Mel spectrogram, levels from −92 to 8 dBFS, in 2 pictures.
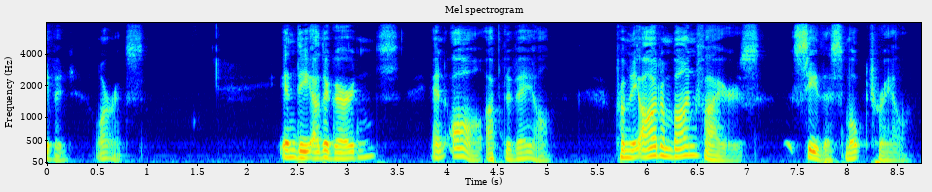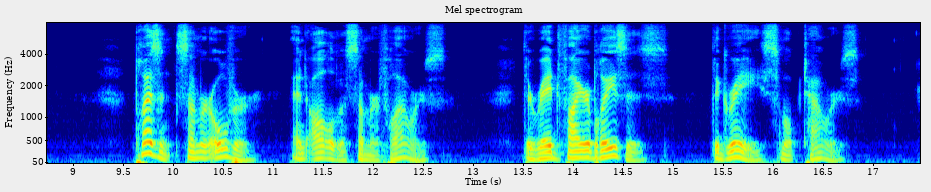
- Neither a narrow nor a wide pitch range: No, wide, 7.6 semitones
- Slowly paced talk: Yes, slow, 125 wpm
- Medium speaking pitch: No, low, 125 Hz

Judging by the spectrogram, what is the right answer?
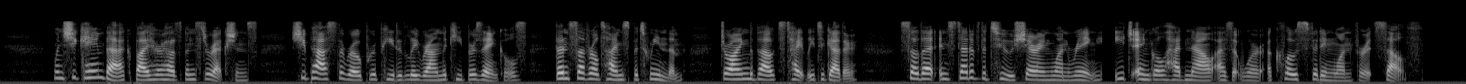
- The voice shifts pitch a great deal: No, average, 3.9 semitones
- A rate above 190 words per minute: Yes, average, 200 wpm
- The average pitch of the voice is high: Yes, high, 220 Hz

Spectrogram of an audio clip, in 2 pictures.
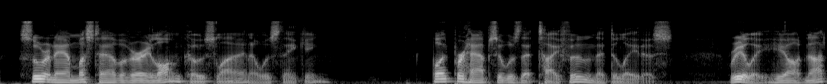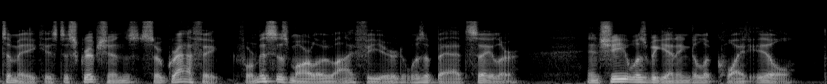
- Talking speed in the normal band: Yes, average, 170 wpm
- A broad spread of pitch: Yes, wide, 6.3 semitones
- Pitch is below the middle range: Yes, very low, 90 Hz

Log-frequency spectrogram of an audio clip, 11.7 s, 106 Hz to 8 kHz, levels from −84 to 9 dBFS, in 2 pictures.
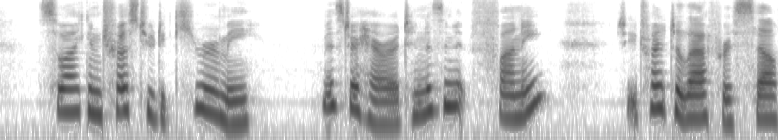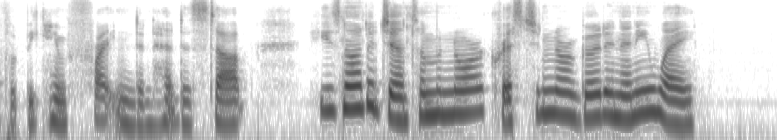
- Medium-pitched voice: No, high, 230 Hz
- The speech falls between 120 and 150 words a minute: No, average, 190 wpm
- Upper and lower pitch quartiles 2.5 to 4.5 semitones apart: No, wide, 5.5 semitones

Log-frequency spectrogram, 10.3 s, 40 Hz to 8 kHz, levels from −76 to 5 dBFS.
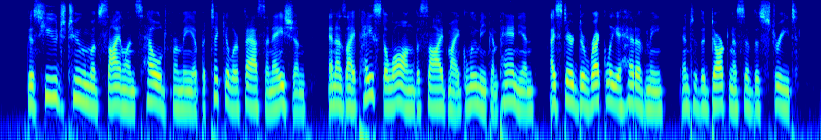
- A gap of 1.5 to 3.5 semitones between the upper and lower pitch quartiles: Yes, average, 3.2 semitones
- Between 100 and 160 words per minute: No, average, 185 wpm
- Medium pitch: Yes, medium, 145 Hz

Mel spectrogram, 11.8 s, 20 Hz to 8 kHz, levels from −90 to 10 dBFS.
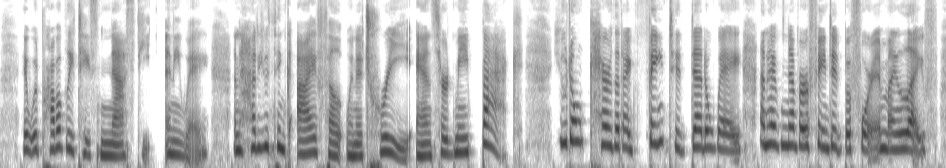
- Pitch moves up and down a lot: Yes, wide, 6.7 semitones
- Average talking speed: Yes, average, 175 wpm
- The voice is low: No, very high, 255 Hz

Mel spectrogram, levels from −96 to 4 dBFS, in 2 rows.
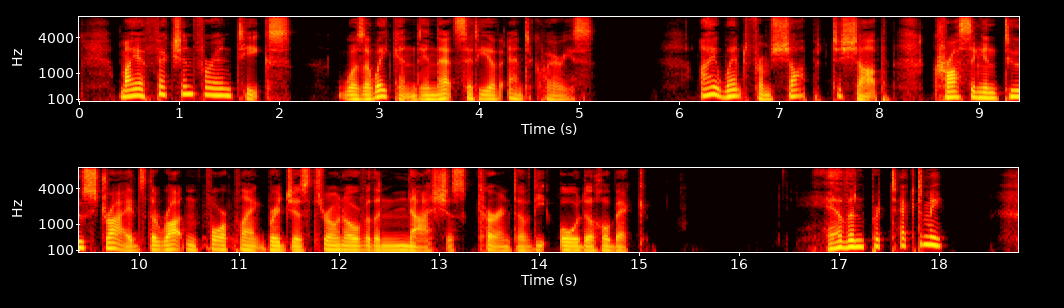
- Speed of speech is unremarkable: No, slow, 125 wpm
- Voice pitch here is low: Yes, low, 110 Hz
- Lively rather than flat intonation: Yes, wide, 8.8 semitones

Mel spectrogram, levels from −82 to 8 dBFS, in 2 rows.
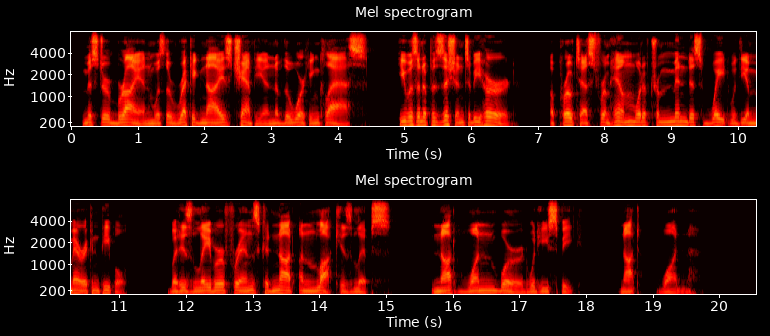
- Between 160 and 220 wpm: No, slow, 135 wpm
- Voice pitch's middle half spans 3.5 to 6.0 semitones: No, average, 3.1 semitones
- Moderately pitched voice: No, low, 100 Hz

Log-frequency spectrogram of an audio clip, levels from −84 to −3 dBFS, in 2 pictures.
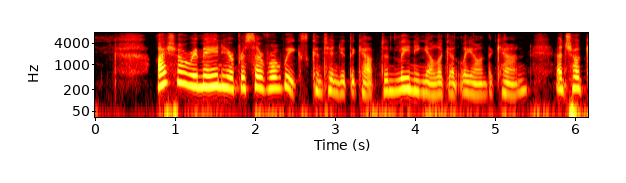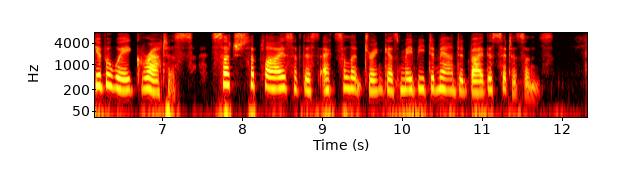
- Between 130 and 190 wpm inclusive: Yes, average, 160 wpm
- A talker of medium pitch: No, high, 205 Hz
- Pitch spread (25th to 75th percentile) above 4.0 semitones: No, average, 3.7 semitones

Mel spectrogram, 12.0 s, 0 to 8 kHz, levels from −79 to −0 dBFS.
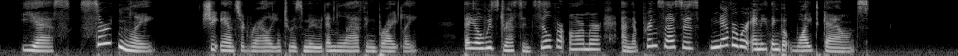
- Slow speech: Yes, slow, 130 wpm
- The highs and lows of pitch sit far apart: Yes, wide, 8.2 semitones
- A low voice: No, high, 195 Hz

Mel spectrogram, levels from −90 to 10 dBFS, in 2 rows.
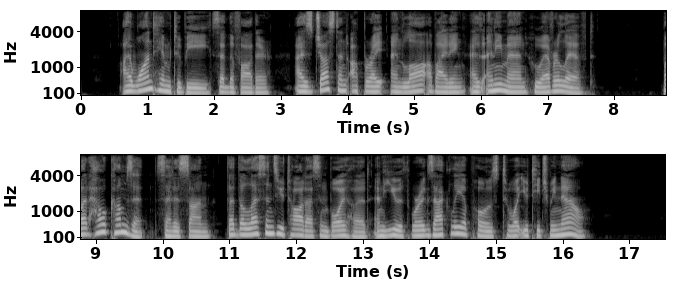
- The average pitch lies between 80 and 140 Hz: Yes, low, 135 Hz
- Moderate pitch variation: Yes, average, 3.7 semitones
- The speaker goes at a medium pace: Yes, average, 160 wpm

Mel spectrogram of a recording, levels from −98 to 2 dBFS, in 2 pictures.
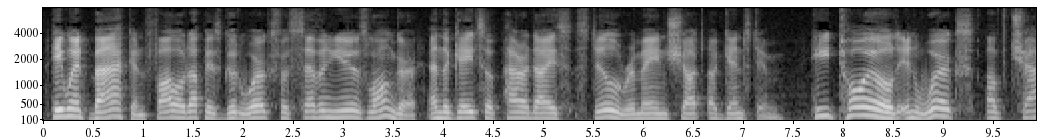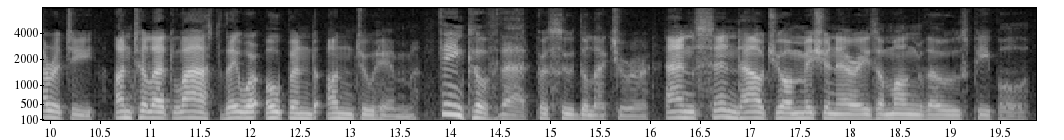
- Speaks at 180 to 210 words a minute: No, average, 155 wpm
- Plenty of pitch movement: No, average, 4.3 semitones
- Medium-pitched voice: Yes, medium, 145 Hz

